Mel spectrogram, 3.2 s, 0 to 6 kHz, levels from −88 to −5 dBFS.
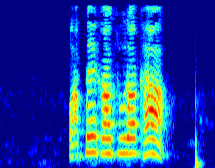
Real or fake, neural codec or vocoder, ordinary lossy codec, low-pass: fake; codec, 24 kHz, 3 kbps, HILCodec; MP3, 24 kbps; 5.4 kHz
